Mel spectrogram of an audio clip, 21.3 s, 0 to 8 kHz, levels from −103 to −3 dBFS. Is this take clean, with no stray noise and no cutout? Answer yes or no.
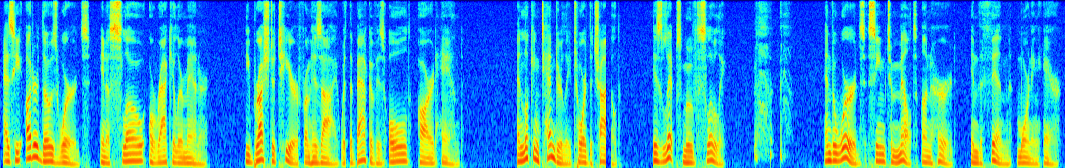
no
